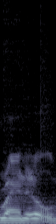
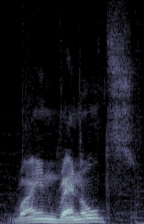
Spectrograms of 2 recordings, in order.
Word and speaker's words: Reynolds: Uh oh and not be to be a Ryan Reynold Rail Ryan Reynolds. That's the that's the way you say his name.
